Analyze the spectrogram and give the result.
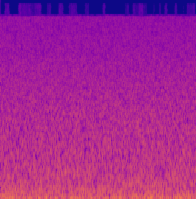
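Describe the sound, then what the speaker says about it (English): Pink noise played as a test signal for mixing reference: a steady, broadband hiss with deeper weight than white noise, constant in level and unbroken, heard alone. "pink noise sounds like this"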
